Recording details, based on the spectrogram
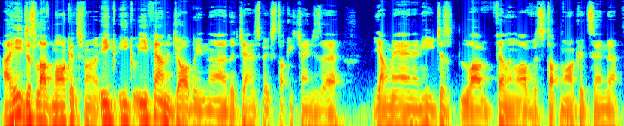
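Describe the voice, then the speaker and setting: A man with a South African accent and a bright, forceful voice, talking as an interview guest. He is middle-aged and talks in a hesitant, conversational way, full of fillers and restarts. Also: fairly low pitch, little pitch movement, normal speed. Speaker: guest, finance journalist.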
